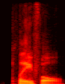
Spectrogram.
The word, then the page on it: playful: American English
